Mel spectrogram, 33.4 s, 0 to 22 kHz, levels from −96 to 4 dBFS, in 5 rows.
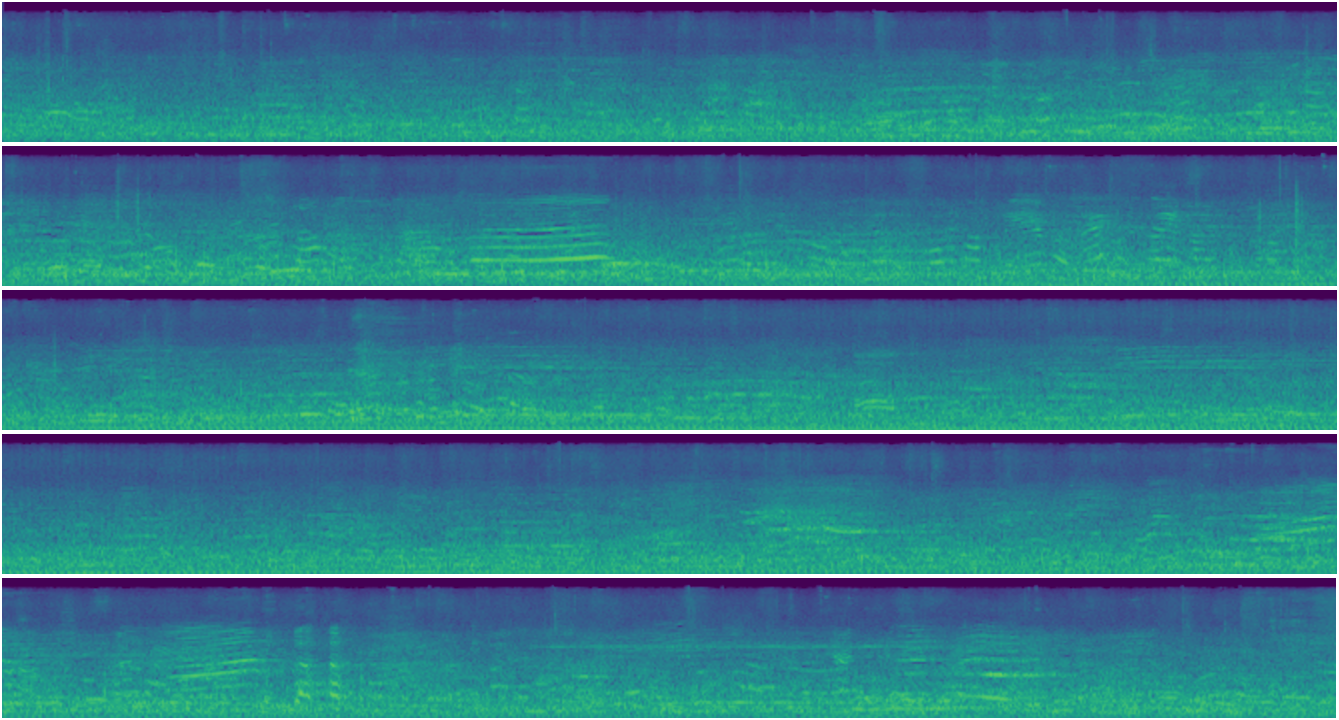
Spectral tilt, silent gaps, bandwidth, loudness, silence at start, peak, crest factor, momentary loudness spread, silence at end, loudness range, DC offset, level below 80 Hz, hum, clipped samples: -5.5 dB/octave; none; 16 kHz; -28 LUFS; 0 s; -10 dBFS; 16 dB; 6 LU; 0 s; 3 LU; under 0.1%; -40 dBFS; none; under 0.1%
